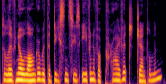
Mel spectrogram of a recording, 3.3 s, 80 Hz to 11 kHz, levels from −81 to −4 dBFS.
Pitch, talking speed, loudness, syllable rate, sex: 190 Hz, 215 wpm, -18 LUFS, 6.3 syllables/s, female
